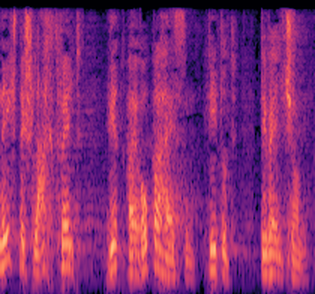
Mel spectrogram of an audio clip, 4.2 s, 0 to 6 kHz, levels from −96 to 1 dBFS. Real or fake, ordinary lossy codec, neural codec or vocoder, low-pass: fake; AAC, 24 kbps; vocoder, 24 kHz, 100 mel bands, Vocos; 5.4 kHz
